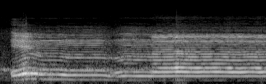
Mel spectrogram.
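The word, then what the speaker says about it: إنا: musyaddadah, contohnya inna a'tadna, in ditekan ya, jangan kita bacanya inna a'tayna kal kausar, gunnah itu adalah ditekan inna inna inna a'tadna inna a'tayna kal kausar inna ya, nun musyaddadah itu adalah gunnah.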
